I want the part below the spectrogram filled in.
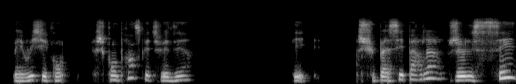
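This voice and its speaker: This woman's voice swings very widely in pitch, with vocal fry. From France. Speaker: cancer survivor and peer-support volunteer. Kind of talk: webinar interview. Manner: animated.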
